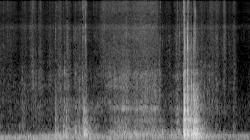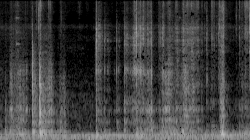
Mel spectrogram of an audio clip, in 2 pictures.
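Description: Steel saw chain clinking and rattling as it is handled and worked around a chainsaw guide bar on a wooden bench, with scattered small clicks and scrapes. The loudest sound is a short clatter about four seconds in.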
